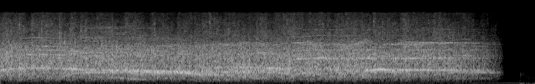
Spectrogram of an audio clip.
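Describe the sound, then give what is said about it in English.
A studio audience at a political debate on Brexit applauding, a loud, steady wash of dense clapping with crowd voices underneath, cut off abruptly near the end. “Just listen to that studio audience.”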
